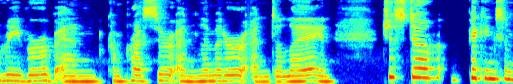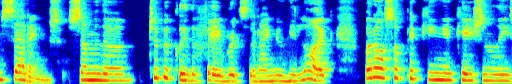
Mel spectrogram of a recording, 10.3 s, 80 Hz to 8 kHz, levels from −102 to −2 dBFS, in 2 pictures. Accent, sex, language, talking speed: American, female, English, 165 wpm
